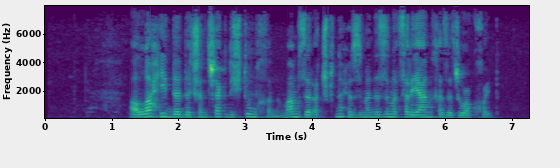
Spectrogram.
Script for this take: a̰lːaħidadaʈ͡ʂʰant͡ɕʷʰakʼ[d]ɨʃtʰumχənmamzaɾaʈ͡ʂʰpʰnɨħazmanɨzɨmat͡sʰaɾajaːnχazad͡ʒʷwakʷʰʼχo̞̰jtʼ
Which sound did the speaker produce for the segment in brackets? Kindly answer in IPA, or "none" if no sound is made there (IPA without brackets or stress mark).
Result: d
